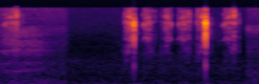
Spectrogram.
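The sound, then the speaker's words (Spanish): Scissors snip repeatedly through a girl's hair, a series of sharp metallic clicks with two louder closes, with no voices. “Las hojas de las tijeras se abrieron y cerraron una y otra vez, y mientras caía el piso más y más del hermoso cabello de Gina.”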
